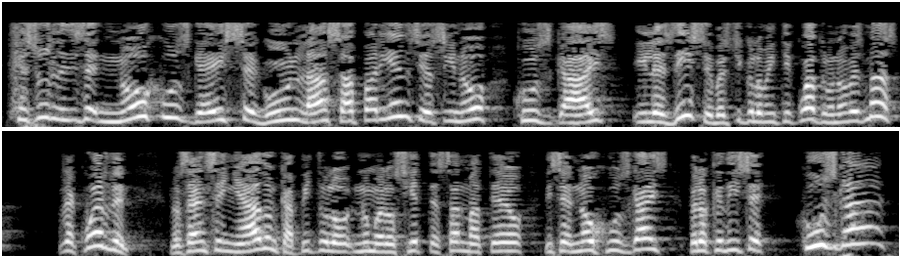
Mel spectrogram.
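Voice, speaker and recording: Earnest male preacher, high voice, measured slow delivery, leaning hard on key words; muffled lo-fi sound. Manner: earnest, repeatedly addresses listeners as friends; emphatic, stresses key words. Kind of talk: sermon with scripture reading.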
